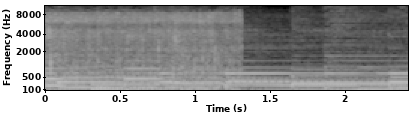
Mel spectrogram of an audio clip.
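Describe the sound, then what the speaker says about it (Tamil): Garlic, long-cut ginger strips and curry leaves sizzle steadily in hot oil for a fish curry, a loud, dense frying hiss that thins somewhat partway through, with no voices. "இஞ்சை நல்லா நீளமாக கட் பண்ணி போட்டு கொஞ்சம் கருவேப்பிலை போட்டு அதையும் நல்லா இந்த எண்ணெயில் நல்லா வதங்கட்டும்"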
